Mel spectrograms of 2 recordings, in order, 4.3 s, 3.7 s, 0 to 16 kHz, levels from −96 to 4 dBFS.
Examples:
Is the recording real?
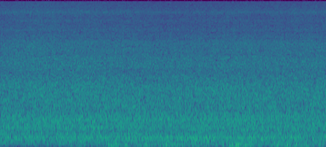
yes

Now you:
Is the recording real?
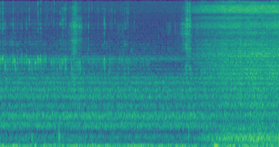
yes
